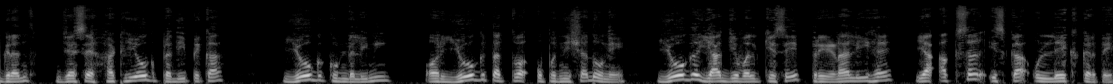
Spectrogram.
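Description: From start to finish the speech carries generation loss: a swirly, hollow, smeared quality with blurred consonant attacks and nothing above 16.6 kHz. The likely cause is repeated lossy re-encoding, around seven passes, consistent with an AAC-LC chain near 64 kbit/s.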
